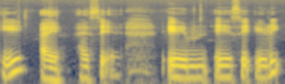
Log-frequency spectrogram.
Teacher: कंठ से बोलते हैं और तालू से बोलते हैं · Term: कंठ तालू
